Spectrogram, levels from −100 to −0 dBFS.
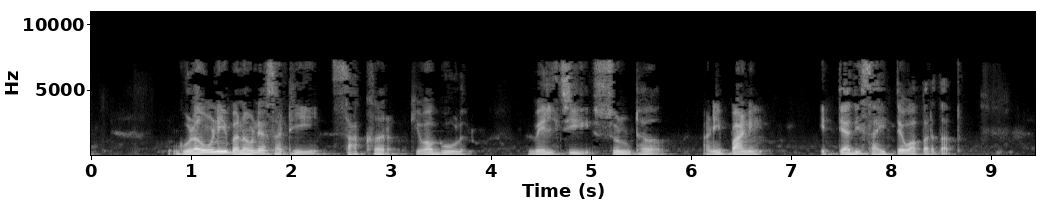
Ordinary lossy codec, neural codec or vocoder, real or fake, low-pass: MP3, 32 kbps; codec, 16 kHz, 4 kbps, X-Codec, HuBERT features, trained on LibriSpeech; fake; 7.2 kHz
